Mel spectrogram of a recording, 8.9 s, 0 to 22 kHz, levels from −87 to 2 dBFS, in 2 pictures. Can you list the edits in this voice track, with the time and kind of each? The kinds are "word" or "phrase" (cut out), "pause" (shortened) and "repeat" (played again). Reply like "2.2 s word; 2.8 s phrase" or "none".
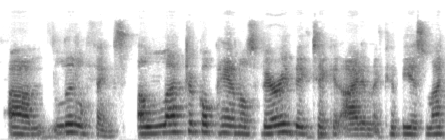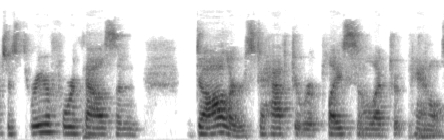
none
